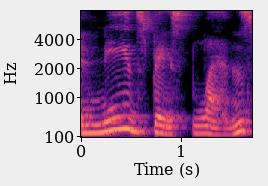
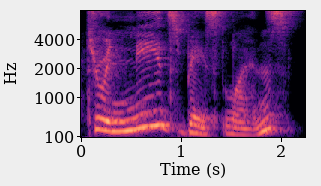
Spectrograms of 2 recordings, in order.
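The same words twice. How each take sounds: First: Needs-based drawn out slowly with weight; slow emphasis. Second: Through a needs-based lens said slowly, each word weighted; slow emphasis. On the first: Sharing a therapist's phrase, said slowly and pointedly. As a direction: lean on needs-based, each word spaced. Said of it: "as my therapist, Doctor Jeb, says". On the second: Repeating her therapist's phrase for the viewers, slow and pointed. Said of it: "says, through a needs-based lens". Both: Shown as a demonstration.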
